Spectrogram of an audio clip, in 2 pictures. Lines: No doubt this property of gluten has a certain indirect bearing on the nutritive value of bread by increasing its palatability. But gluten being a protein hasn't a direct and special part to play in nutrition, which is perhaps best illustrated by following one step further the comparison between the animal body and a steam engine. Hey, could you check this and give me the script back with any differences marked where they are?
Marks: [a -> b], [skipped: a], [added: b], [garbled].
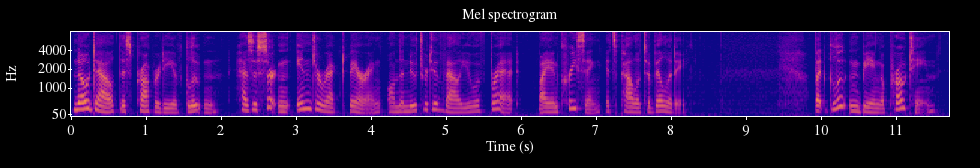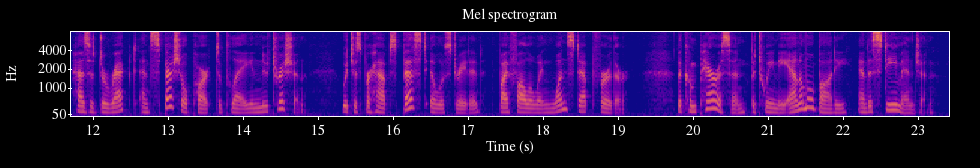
No doubt this property of gluten has a certain indirect bearing on the nutritive value of bread by increasing its palatability. But gluten being a protein [hasn't -> has] a direct and special part to play in nutrition, which is perhaps best illustrated by following one step further the comparison between the animal body and a steam engine.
